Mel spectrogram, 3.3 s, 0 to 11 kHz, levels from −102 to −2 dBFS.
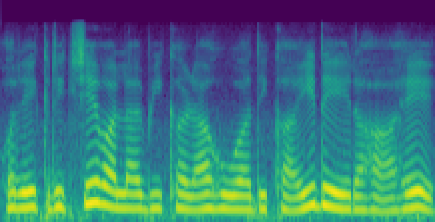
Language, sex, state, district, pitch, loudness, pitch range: Hindi, female, Rajasthan, Jaipur, 220 Hz, -13 LUFS, 205-235 Hz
